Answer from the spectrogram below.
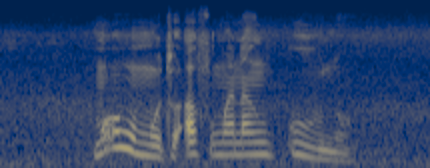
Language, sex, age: Southern Sotho, male, 24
